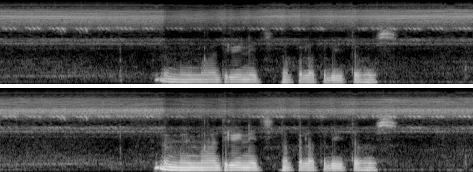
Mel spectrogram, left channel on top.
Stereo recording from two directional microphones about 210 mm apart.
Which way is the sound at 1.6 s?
45° right (ahead or behind).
